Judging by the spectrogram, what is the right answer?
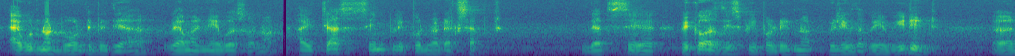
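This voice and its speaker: There's background noise as an older Sri Lankan man, a professor, lectures in class and muses on his own life. He has a fairly low pitch and a Sri Lankan accent, speaking with earnest, measured phrasing and many pauses.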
